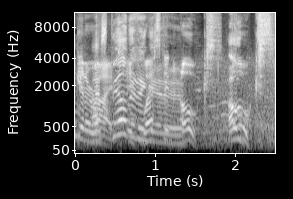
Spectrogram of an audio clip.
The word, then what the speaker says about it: Ochse: Ochse. Ochse. I see right? the CH, bro, in Mexican. I pronounce it the sh.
